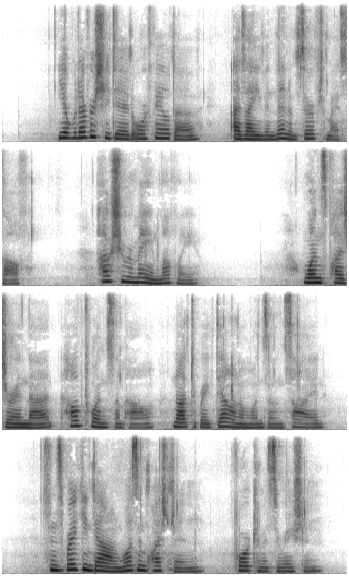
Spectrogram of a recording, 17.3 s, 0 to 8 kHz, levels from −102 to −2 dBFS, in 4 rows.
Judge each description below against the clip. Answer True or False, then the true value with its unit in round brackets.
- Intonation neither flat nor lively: True (4.1 semitones)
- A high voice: True (215 Hz)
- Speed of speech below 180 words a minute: True (145 wpm)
